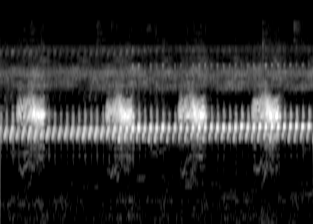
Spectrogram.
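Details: Quail calling in the wild: four short, sharp notes at a steady pace, set against a constant rattling insect trill.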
